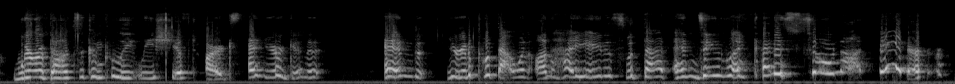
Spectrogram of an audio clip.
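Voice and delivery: indignant, climbing to a very high squeal; high-voiced anger. Real, not acted. Fan protesting the hiatus ending, high-voiced anger. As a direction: let outrage push the voice up and up. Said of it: "I get really high-voiced when I'm angry".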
